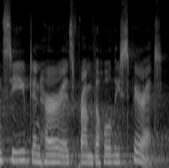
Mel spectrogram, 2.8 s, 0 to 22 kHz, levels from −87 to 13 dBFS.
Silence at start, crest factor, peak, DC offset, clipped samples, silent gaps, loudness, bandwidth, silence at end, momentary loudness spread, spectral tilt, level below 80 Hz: 0 s; 16 dB; -18 dBFS; under 0.1%; under 0.1%; none; -33 LUFS; over 20 kHz; 0 s; 5 LU; -4.5 dB/octave; -60 dBFS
